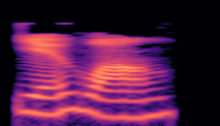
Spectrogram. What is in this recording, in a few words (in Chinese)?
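"阎王", Mandarin Chinese; hsk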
